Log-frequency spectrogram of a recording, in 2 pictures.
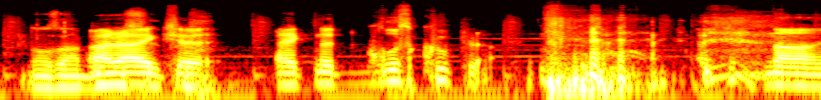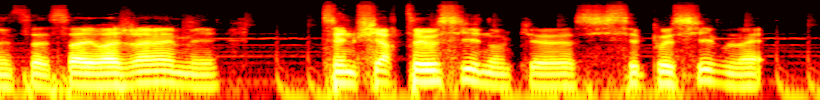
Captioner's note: laughs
